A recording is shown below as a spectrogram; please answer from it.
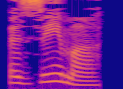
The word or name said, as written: azima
